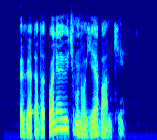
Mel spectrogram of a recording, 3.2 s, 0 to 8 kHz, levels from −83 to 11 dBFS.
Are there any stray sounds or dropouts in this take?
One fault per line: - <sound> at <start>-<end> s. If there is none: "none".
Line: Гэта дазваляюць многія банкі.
- dropout at 0.9-1.0 s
